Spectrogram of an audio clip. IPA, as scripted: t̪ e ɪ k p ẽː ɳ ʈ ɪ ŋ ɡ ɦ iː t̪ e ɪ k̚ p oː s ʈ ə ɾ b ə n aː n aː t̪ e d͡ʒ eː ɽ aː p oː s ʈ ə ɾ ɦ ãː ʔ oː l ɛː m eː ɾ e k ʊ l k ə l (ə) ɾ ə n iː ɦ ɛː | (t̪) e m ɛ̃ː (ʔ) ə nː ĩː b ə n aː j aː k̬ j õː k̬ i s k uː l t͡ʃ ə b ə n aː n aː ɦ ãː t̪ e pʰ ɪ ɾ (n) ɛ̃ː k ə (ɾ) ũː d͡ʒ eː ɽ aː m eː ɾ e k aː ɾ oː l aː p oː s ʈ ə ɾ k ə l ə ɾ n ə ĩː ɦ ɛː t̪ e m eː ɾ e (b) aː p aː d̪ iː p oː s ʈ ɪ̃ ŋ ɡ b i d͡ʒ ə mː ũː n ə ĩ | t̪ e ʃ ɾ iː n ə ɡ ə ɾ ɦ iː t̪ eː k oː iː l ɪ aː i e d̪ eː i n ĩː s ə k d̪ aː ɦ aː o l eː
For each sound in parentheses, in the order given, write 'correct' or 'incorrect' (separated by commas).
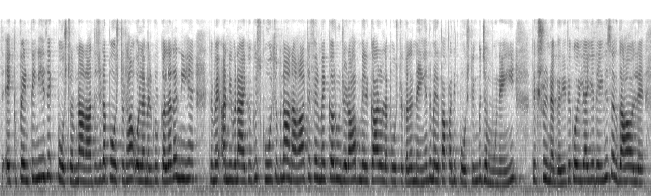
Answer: correct, correct, correct, incorrect, correct, incorrect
